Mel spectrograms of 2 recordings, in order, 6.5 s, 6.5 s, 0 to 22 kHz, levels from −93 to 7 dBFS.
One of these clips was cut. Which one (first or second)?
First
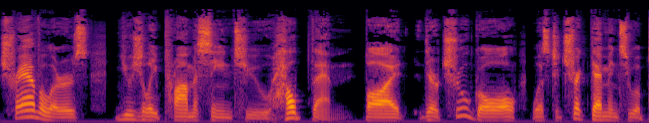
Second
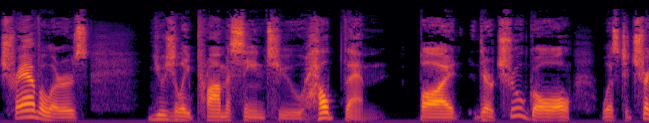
first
